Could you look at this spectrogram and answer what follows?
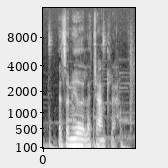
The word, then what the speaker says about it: El Sonido de la Chancla: Con Quique y Alex de El Sonido de la Chancla.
